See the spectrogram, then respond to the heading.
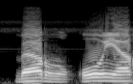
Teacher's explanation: ada huruf ro yang berharakat sukun sebelumnya fathah kita namakan dengan ro tafkim ro yang tebal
